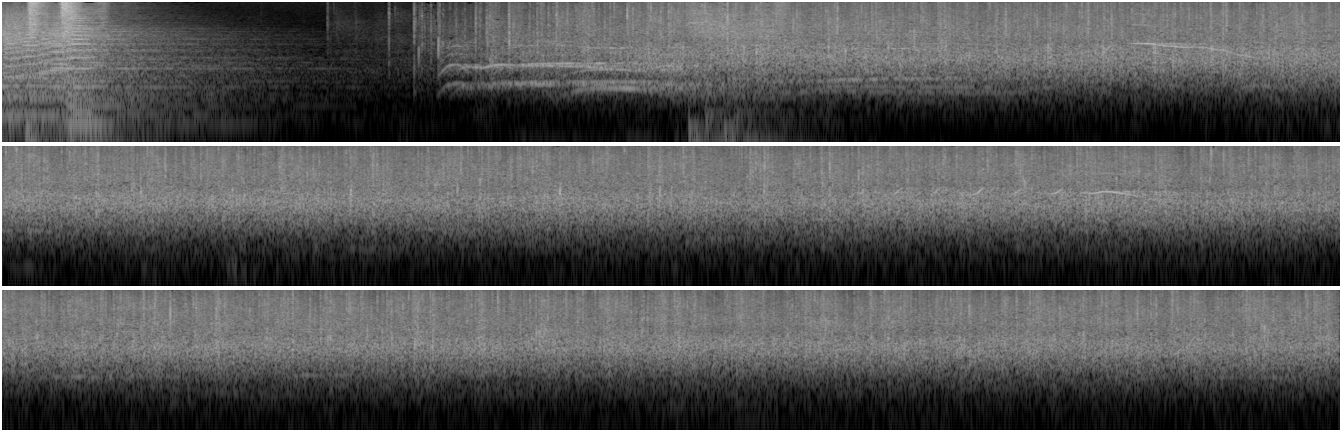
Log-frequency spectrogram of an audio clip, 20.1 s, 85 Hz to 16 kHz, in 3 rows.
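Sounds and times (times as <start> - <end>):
audience applauding: 1.6 - 20.0
short high whistle: 5.6 - 6.2, 11.2 - 12.5.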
